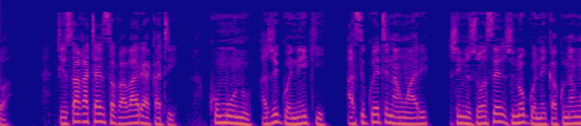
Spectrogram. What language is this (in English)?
Shona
